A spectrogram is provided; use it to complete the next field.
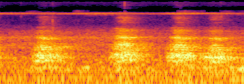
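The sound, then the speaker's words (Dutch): A dog barks three times in a steady rhythm, fairly faint, with no voices over it. “Ik weet ook niet waarom dat hij nog blaft, want er is hier verder helemaal niemand.”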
